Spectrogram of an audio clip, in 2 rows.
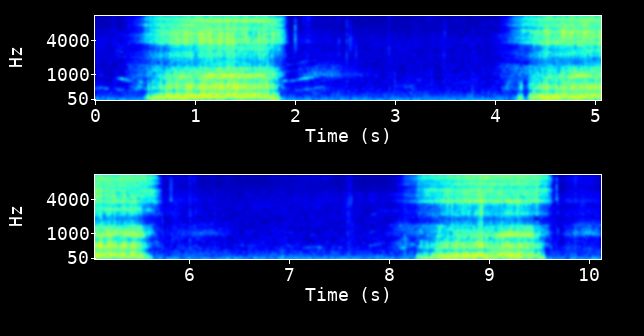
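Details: Adult husband snoring during sleep, wife hoping he will attend a sleep clinic: loud, harsh rattling snores on each breath in, about 15 a minute, with quiet pauses between.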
